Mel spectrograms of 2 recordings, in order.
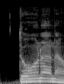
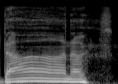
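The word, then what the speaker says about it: Donna: 음, 최현신 씨가 도나 나올 줄 알았는데 도나. 근데요, 사실은 오, 다나. 다나라고 발음하지. 예.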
